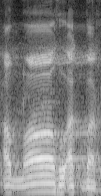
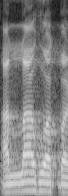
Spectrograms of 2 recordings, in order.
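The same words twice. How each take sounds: First: The L in Allahu is thick and heavy. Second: The L in Allahu is thin and light. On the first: The speaker calls it right. "মোটা হবে" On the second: The speaker calls it wrong. "না"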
